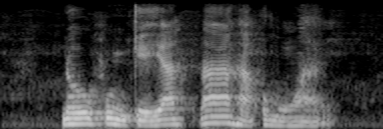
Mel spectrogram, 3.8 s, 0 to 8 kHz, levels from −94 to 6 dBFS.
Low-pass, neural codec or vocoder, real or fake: 7.2 kHz; codec, 44.1 kHz, 7.8 kbps, Pupu-Codec; fake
